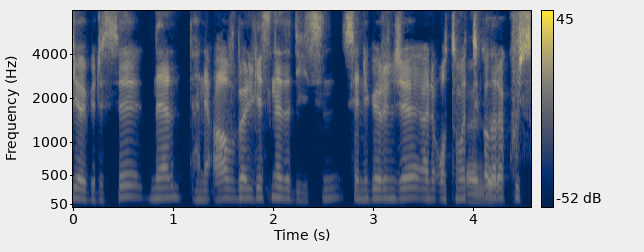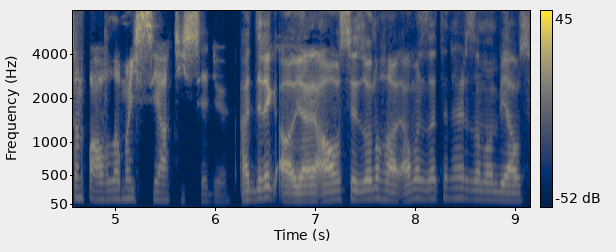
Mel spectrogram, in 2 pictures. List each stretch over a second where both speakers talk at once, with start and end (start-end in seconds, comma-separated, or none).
none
